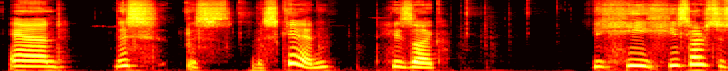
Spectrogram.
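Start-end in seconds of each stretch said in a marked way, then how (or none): none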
